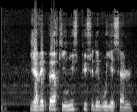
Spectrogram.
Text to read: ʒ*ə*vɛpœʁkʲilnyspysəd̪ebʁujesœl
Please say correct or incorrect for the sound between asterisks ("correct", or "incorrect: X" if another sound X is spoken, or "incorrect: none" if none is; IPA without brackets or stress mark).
incorrect: a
